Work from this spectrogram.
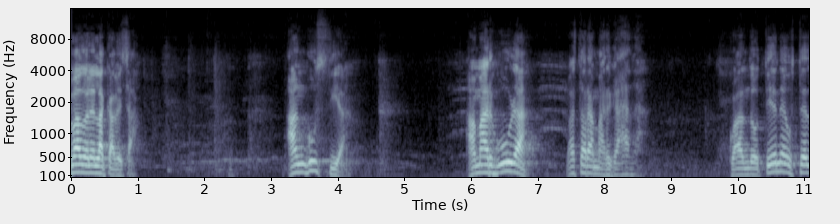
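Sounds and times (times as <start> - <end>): man speaking: 0.0 - 1.1, 3.2 - 4.3, 6.0 - 8.7, 9.9 - 11.0.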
